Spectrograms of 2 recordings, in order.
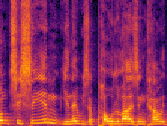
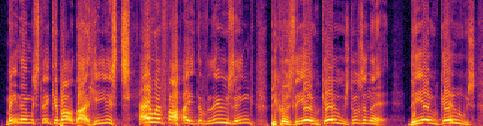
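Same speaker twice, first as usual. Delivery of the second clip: emphatic raised voice; 4 semitones higher, 5 dB louder than usual. Real, not acted. Heated point about fear of losing.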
